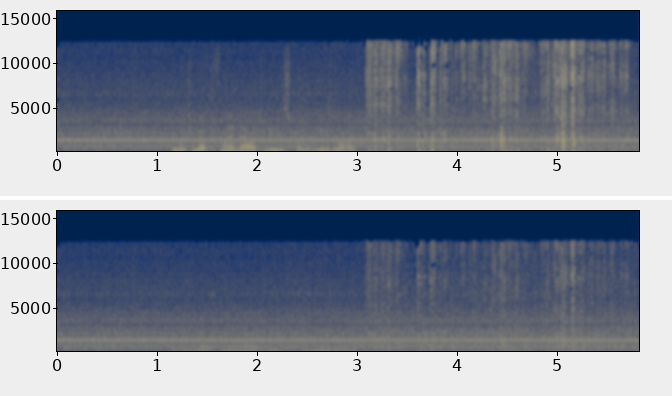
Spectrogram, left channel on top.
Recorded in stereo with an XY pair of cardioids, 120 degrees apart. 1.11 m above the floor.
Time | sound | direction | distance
0.0 | a fan | straight ahead | 0.9 m
1.1 | a man speaking | 65° left | 3.5 m
3.1 | writing | 55° left | 0.5 m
